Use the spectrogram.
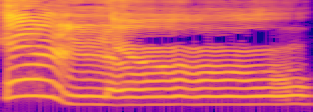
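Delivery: very high, drawn-out purring voice. Reading a story, a ghost greets a ticket collector: purring. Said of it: "Hugo purred".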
